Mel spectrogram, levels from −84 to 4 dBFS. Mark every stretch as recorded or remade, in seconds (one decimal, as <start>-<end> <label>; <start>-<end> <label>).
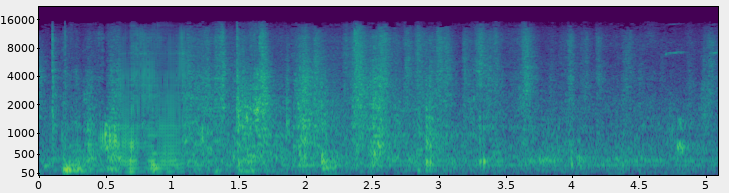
0.0-0.6 recorded; 0.6-1.1 remade; 1.1-5.1 recorded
